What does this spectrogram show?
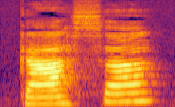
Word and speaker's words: casa: this are the words casa, cosa, and the suffix oso, which also includes the gender and number variants osa, ose, and osi. Nonetheless, many speakers of Italian pronounce these with the Z sound, and many coaches recommend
